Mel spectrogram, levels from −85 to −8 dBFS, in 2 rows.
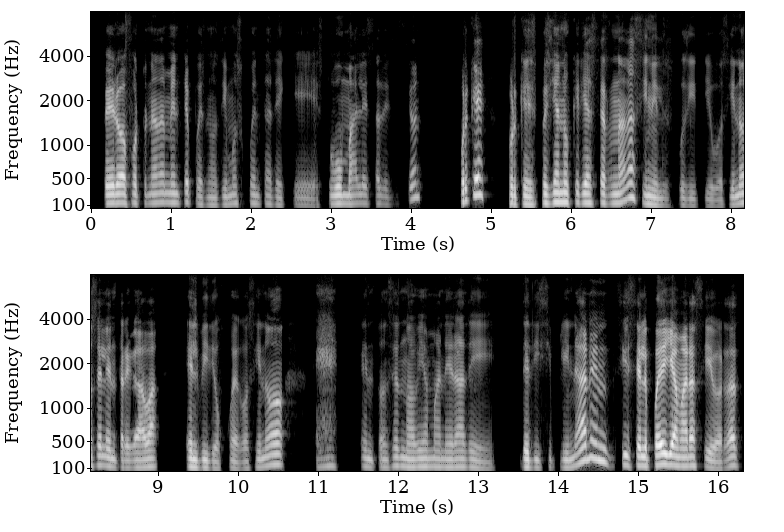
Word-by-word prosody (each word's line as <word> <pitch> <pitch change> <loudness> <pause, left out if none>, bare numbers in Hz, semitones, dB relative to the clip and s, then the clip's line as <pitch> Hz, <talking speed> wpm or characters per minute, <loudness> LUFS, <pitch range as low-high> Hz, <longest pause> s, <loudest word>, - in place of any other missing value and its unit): pero 130 +1 +5
afortunadamente, 135 +1 -3
pues, 115 -3 -12
nos 105 -1 -11
dimos 120 +2 -9
cuenta 125 -2 -12
de 105 -3 -13
que 105 -1 -16
estuvo 120 +6 -2
mal 125 +1 -4
esa 125 0 -12
decisión. 120 - -12 0.5
¿Por 150 +3 +1
qué? 250 0 +2 0.2
Porque 125 -2 0
después 120 +4 -1
ya 145 0 +5
no 145 -1 +3
quería 140 -1 +1
hacer 135 0 -2
nada 155 +12 +1
sin 125 -6 -2
el 105 -2 -2
dispositivo. 95 -2 -14
Si 110 +6 -10
no 135 +2 +1
se 145 +2 -2
le 135 - 0
entregaba 110 +1 0 0.3
el 120 -2 +2
videojuego, 100 -2 -6
si 115 +4 -8
no, 150 +3 +1 0.4
eh, 130 +2 -9 0.3
entonces, 120 +1 -7
no 120 -2 -1
había 120 +1 -1
manera 120 0 -2
de 105 -5 -8 0.3
de 115 - +2
disciplinar 115 - -1
en 210 - +1
si 150 -1 -1
se 135 +2 +4
le 135 - +5
puede 150 +4 +9
llamar 135 -3 +8
así, 135 -4 +2
¿verdad? 125 +8 -1
125 Hz, 180 wpm, -24 LUFS, 110-135 Hz, 0.5 s, puede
